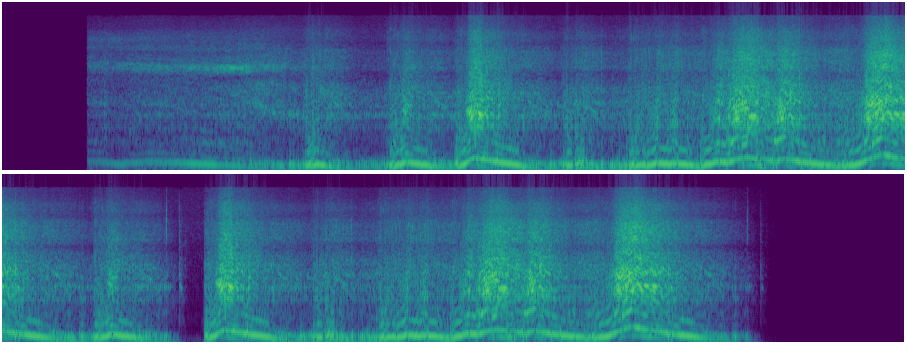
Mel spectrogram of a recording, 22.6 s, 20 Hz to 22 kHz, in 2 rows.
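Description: Yamaha R6 inline-four sport-bike engine breathing through a Toce T Slash slip-on exhaust, revved in repeated quick throttle blips, its pitch rising and falling again and again. There is a brief break just after the midpoint, where a second stretch of revving begins.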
